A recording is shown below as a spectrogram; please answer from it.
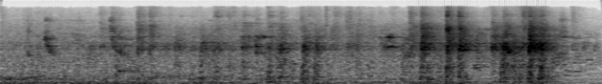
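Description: The Fajar Utama Yogyakarta executive train departs Pasar Senen station, heard from on board as a steady rumble with rhythmic wheel clatter and occasional sharper clanks, moderately loud throughout.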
